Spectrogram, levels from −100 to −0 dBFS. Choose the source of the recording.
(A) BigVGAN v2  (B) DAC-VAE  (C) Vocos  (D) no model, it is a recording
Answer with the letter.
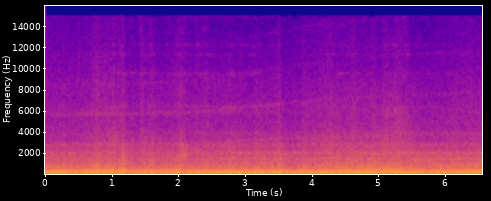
D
